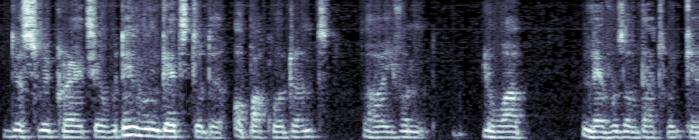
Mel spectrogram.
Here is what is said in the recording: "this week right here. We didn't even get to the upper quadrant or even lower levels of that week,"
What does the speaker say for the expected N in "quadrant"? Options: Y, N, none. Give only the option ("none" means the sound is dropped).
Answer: N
